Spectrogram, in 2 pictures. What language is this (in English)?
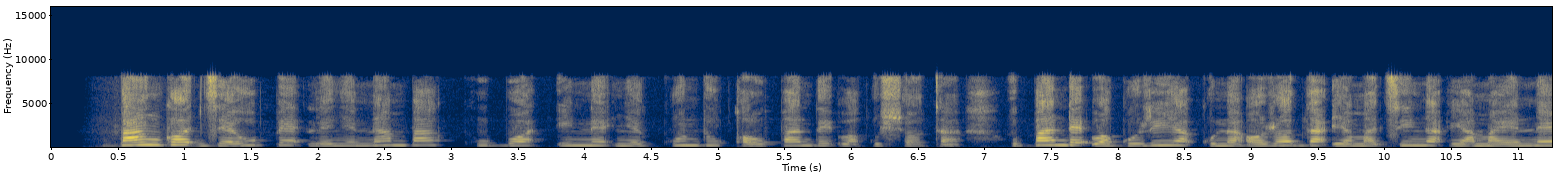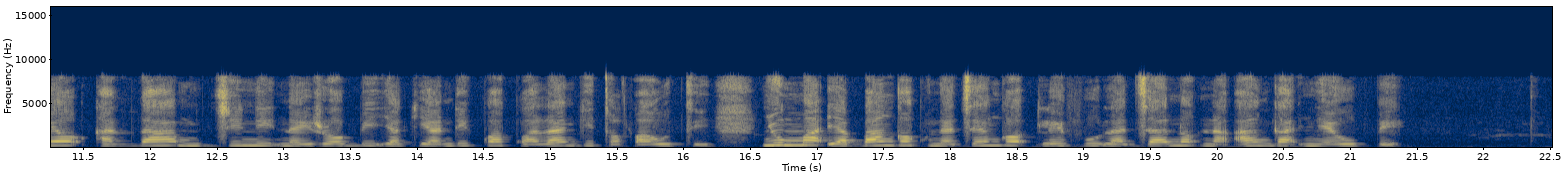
Swahili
